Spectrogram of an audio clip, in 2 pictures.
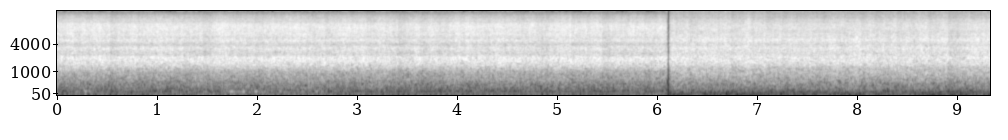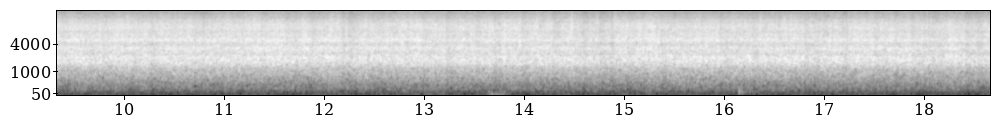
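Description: Water gushes and roars loudly, rushing steadily down a channel.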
